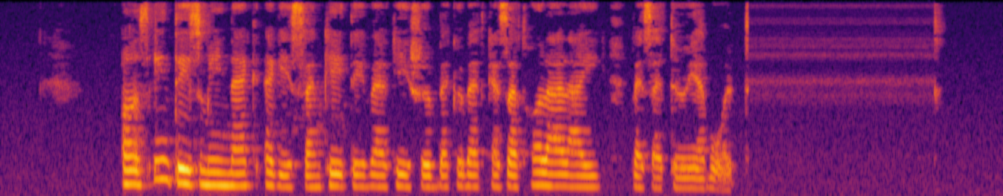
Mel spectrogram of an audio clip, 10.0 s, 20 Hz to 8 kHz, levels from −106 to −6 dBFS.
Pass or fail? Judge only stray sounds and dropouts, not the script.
pass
